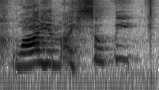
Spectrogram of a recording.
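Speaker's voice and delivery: high, loud whimpering cry; a grieving girl crying out. Acted. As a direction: wail it from her knees. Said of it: "she whimpered".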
